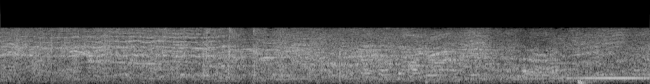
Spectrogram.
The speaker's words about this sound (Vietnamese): A Di Đà Phật xin toàn thể cho một tràng pháo tay để cổ vũ tinh thần.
